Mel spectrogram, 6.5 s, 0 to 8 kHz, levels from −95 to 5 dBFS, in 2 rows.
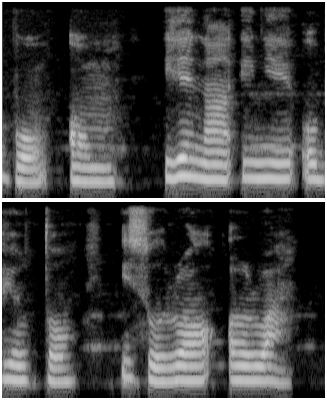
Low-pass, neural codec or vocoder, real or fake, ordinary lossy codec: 7.2 kHz; none; real; none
